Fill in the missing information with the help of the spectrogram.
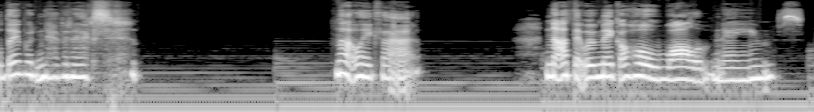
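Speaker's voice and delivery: normal talking voice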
